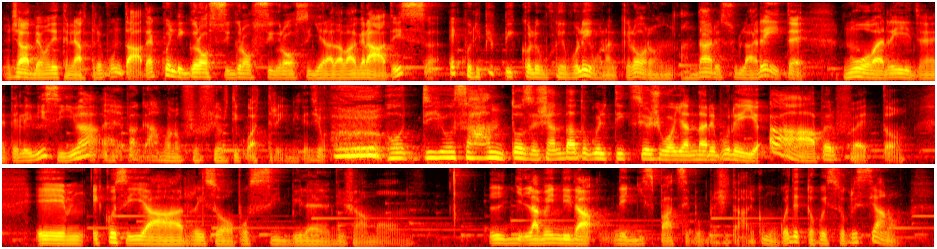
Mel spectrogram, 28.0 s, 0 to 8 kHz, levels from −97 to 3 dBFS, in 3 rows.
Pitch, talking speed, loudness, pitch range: 100 Hz, 140 wpm, -27 LUFS, 90-130 Hz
